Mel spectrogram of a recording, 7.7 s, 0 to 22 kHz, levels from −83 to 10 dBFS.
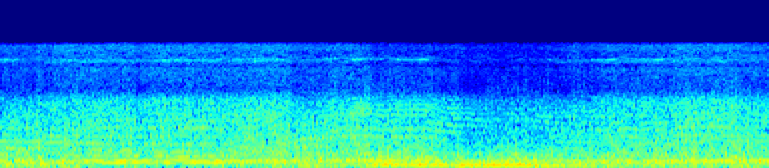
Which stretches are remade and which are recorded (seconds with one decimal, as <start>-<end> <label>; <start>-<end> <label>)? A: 0.0-2.8 recorded; 2.8-3.5 remade; 3.5-7.7 recorded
